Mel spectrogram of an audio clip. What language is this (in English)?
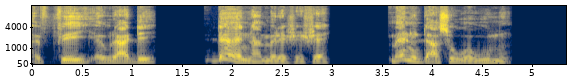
Akan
